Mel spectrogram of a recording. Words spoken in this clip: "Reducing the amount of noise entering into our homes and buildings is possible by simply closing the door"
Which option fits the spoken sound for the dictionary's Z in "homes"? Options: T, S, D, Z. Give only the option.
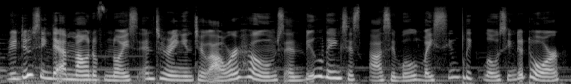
S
